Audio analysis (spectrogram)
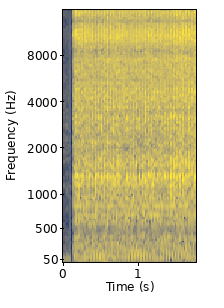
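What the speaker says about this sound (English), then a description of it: "quick video of this 200 TDI 1992 Defender with the engine running hot" A 1992 Land Rover Defender 90 with a 200TDI diesel idles running hot after a short drive, cutting in abruptly into a steady, close, rattling low throb that holds evenly throughout.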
